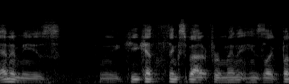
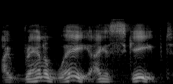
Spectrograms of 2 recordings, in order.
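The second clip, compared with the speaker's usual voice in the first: flustered, agitated tone; 3 dB louder than usual. Voicing a character admitting he ran away: flustered. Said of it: "getting a little flustered".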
